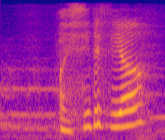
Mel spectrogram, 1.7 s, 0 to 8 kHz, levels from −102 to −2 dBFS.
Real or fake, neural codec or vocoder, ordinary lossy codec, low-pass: fake; autoencoder, 48 kHz, 32 numbers a frame, DAC-VAE, trained on Japanese speech; none; 7.2 kHz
